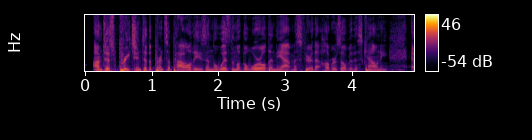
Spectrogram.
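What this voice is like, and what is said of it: Loud, raised preaching voice. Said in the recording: “I'm not yelling at you. ... Not because I'm raising my voice.”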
